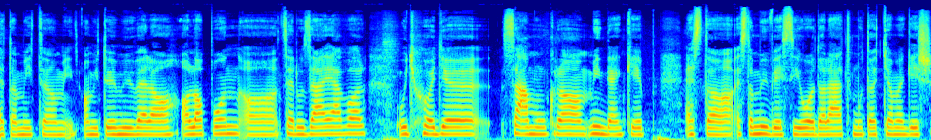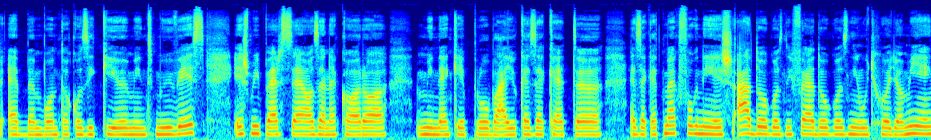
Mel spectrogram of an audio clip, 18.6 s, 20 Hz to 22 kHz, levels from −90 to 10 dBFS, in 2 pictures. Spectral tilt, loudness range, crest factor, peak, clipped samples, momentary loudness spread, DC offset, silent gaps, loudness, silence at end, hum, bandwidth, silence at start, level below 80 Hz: -5 dB/octave; 1 LU; 16 dB; -2 dBFS; under 0.1%; 6 LU; under 0.1%; none; -18 LUFS; 0 s; none; 18 kHz; 0 s; -44 dBFS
